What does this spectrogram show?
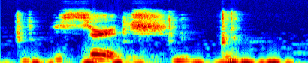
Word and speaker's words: research: Research. Yeah. The first and first syllable.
